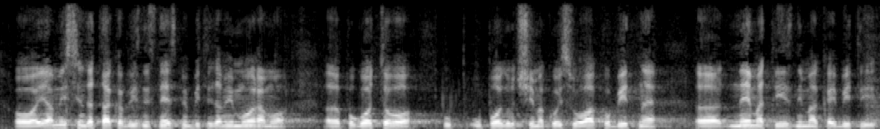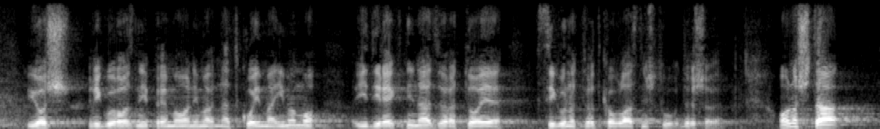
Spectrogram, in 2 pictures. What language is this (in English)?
Croatian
